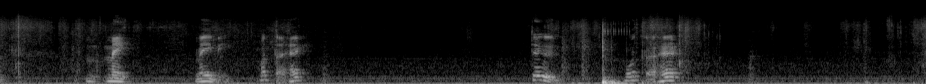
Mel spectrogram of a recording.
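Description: A padded paper envelope crinkles as a man opens it.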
